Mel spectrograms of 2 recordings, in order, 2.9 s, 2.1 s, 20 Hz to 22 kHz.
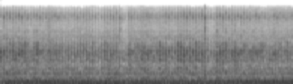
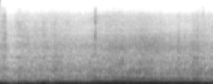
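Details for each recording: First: Range Rover P38 diesel with no power, idling around 600 rpm against a 750 target: a low, rough idle whose note changes as the injection pump is tapped back to adjust timing. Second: Range Rover P38 after two gearbox fluid changes and fuel injection pump adjustment: deep, strong engine drone holding steady under load as it pulls away, smooth with no hesitation or knock; revving well and quicker, power problem believed solved.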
